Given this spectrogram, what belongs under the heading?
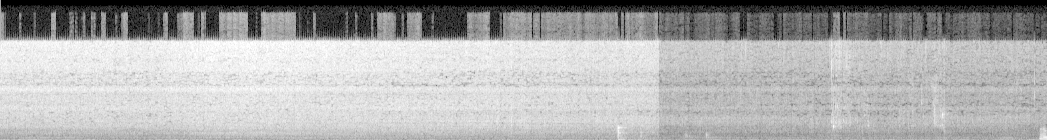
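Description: Carrots fry in a pan for carrot halwa under a steady, soft sizzle. After a few sharp scrape-and-tap strokes of a stirring spoon, the sizzle drops to a quieter hiss.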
